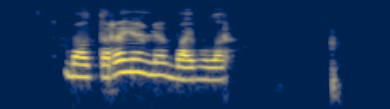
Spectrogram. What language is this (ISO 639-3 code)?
bak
